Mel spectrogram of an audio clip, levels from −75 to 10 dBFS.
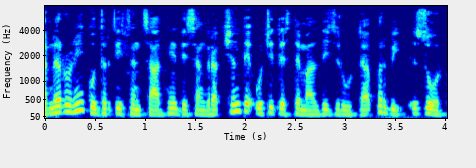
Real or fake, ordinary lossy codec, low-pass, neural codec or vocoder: real; none; 7.2 kHz; none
